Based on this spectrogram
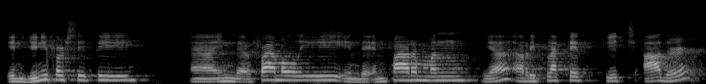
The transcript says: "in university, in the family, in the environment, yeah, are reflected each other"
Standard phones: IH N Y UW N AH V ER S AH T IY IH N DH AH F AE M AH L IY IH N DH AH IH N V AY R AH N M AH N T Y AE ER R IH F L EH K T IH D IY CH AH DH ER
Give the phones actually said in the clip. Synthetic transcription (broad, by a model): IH N Y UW N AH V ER S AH T IY IH N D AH F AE M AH L IY IH N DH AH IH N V AY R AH N M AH N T Y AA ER R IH F L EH K T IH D IY CH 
